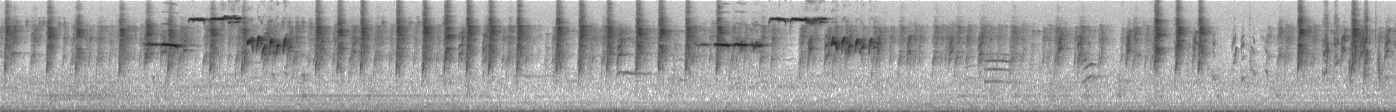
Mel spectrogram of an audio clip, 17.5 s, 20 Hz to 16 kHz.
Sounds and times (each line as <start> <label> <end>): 0.0 Blackbird dusk 17.4
0.0 traffic noise 17.4
0.0 house sparrow 17.4
12.0 tawny owl 17.4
